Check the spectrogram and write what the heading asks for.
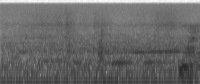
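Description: A tap and then a short, thin steady squeak of a marker drawn across a whiteboard, about halfway through, over a low steady room hum.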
